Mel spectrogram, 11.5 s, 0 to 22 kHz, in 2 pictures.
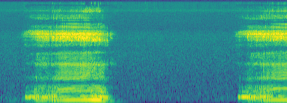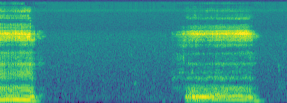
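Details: Djana, a 9-year-old female Doberman, snoring very loudly: deep, rattling snores in long drawn breaths, about 14 a minute, with quiet gaps between; dog snoring.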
